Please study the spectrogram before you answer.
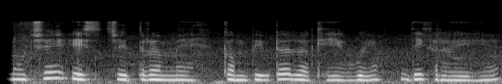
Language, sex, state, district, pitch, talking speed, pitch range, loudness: Hindi, female, Madhya Pradesh, Dhar, 215 Hz, 120 wpm, 200-235 Hz, -15 LUFS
